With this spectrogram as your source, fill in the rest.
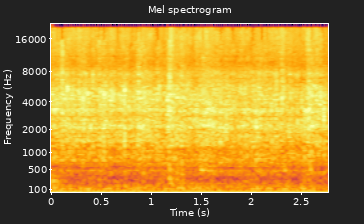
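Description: Steady crackling sizzle of Mongolian beef frying in a hot pan, continuous and close, with no one speaking.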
